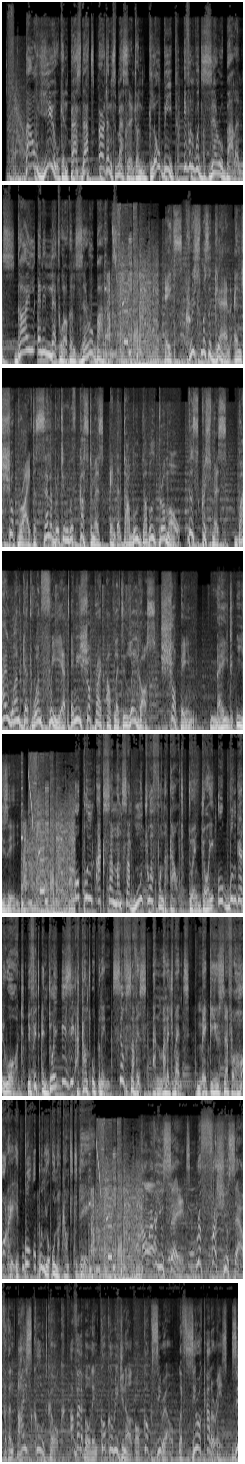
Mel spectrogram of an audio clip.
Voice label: english african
